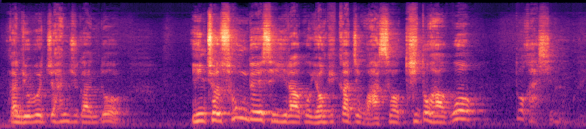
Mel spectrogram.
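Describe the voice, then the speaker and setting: A male pastor preaching a Sunday sermon, moving from low, confiding asides to shouted exclamations. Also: brisk.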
